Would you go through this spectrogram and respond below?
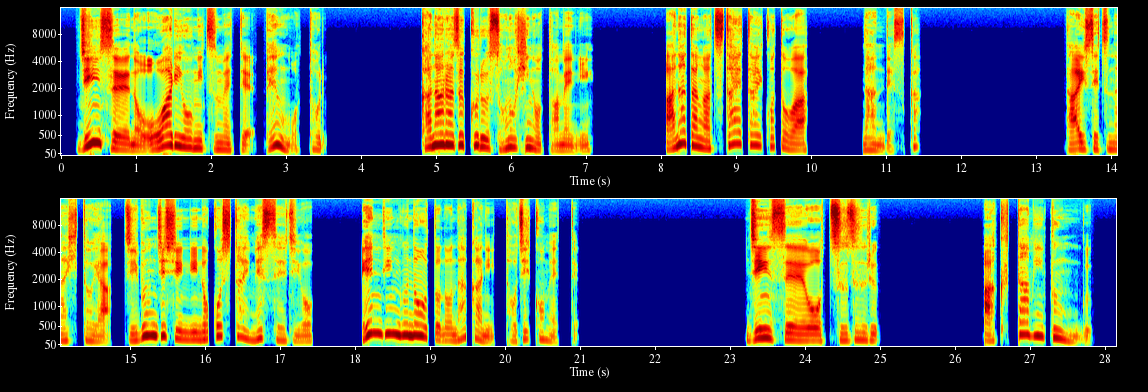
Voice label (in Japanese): ナレーション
